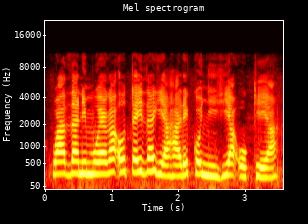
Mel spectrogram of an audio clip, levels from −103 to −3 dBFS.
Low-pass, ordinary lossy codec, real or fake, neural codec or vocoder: 10.8 kHz; none; real; none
